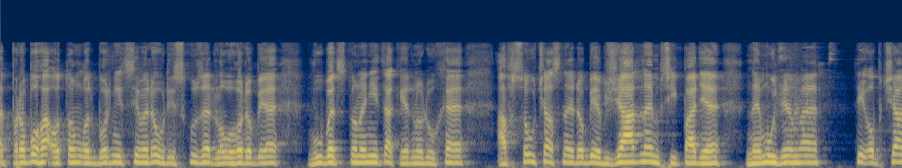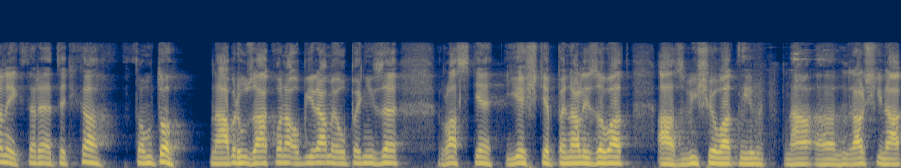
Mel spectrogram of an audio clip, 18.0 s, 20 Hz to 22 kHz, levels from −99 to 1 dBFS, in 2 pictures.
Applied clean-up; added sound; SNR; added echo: neural mask model DeepFilterNet 3.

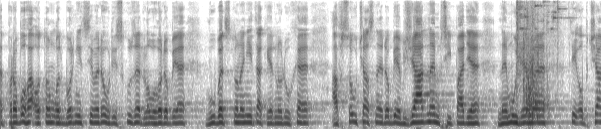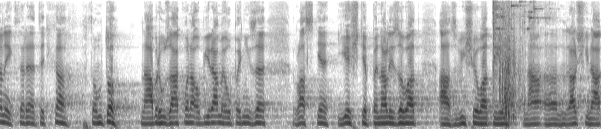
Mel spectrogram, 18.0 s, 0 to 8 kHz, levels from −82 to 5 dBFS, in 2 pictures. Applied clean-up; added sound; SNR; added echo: none; Shatter; 6 dB; none.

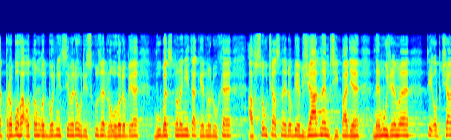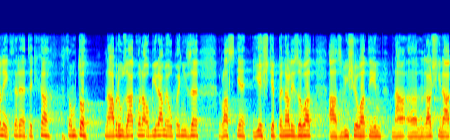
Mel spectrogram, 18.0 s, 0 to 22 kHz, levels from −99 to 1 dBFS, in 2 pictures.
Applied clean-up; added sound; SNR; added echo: none; none; none; none.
